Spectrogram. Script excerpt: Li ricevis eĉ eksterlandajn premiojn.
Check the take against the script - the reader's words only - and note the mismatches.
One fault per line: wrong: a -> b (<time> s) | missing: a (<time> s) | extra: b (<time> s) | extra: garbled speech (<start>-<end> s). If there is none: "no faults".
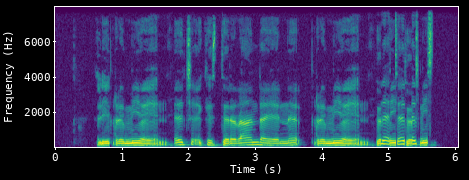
wrong: ricevis -> premiojn (0.9 s)
extra: garbled speech (4.8-5.7 s)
